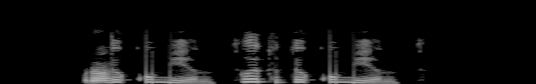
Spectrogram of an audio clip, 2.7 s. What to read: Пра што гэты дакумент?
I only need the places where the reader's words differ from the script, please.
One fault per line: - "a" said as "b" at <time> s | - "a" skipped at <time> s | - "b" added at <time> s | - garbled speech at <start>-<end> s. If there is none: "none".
- "што" said as "дакумент" at 0.6 s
